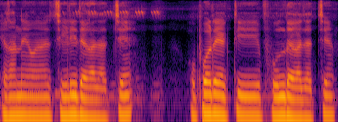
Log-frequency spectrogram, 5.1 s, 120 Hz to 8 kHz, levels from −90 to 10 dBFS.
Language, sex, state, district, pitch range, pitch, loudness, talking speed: Bengali, male, Assam, Hailakandi, 140-150 Hz, 145 Hz, -17 LUFS, 120 wpm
